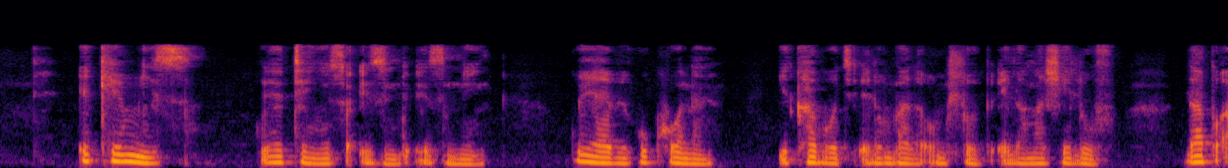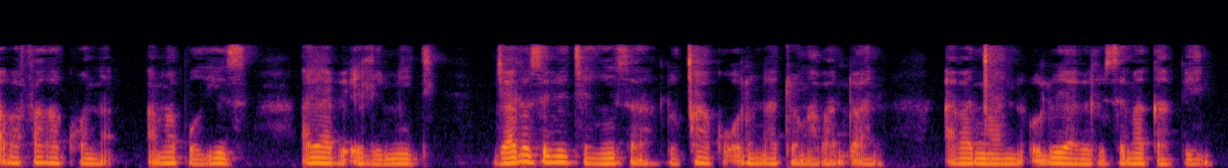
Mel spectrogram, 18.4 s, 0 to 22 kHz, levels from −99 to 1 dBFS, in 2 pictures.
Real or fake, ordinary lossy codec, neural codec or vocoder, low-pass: fake; MP3, 48 kbps; codec, 16 kHz, 6 kbps, DAC; 7.2 kHz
